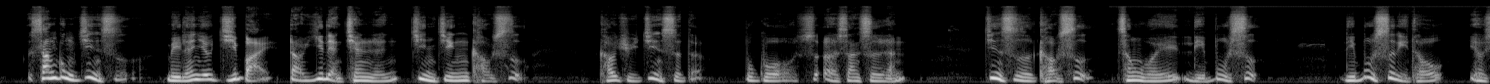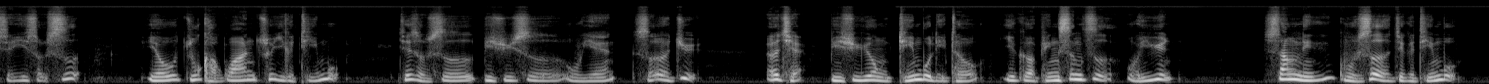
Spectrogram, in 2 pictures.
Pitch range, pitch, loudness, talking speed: 165-225 Hz, 185 Hz, -20 LUFS, 185 characters per minute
